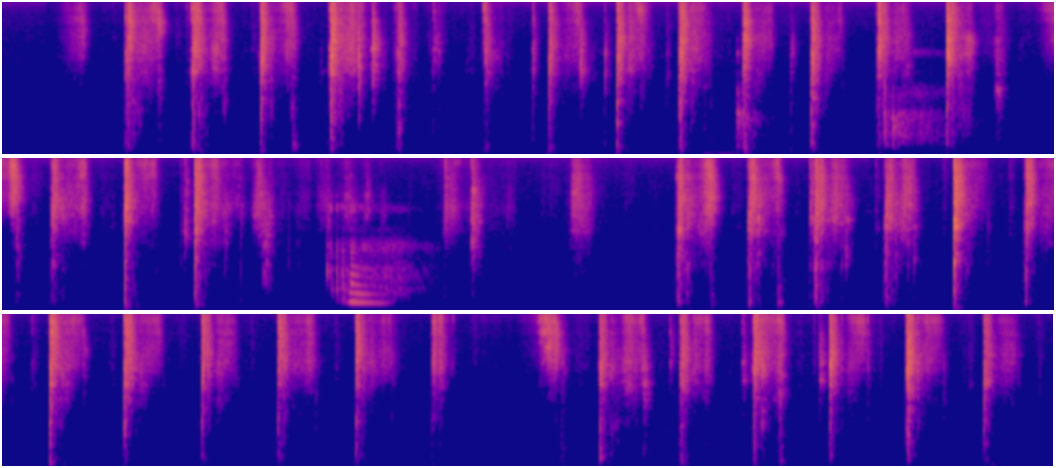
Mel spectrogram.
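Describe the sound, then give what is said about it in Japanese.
Playing cards shuffled by hand, many crisp slaps and flicks in quick uneven clusters, with a short smoother riffle near the middle; soft throughout with no talk. “それじゃあ、カードをシャッフルしていくね。”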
